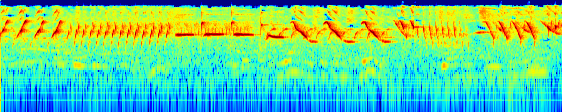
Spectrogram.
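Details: Varied canary singing at full voice: rapid ringing trills, a sustained buzzy stretch, looping slurred whistles and quick chattering phrases, with faint low background sounds underneath.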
